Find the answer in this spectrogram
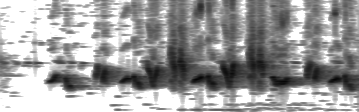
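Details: A brown rock chat in Rajasthan, India, gives a quick, unbroken run of high, sweet chattering and warbled notes, rising and falling for about three seconds.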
